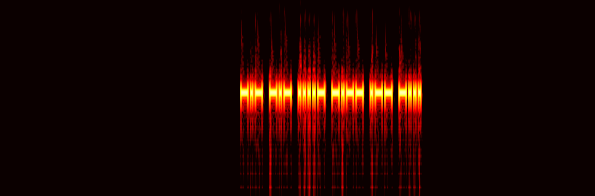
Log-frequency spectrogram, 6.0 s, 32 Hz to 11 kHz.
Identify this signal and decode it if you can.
Morse code, heard as a keyed tone, about 52 wpm, 700 Hz. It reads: KK4YWB
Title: USA Call Signs - 6 Characters - Repeated 3x - 50wpm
